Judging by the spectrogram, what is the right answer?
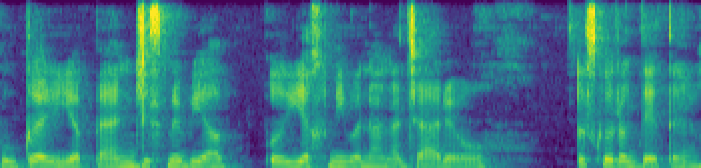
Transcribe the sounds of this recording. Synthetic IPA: kuːkəɾjapɛ̰ːnd͡ʒɪsmẽbʱiaːp̚jɐxnibɐnaːna̰t͡ʃa̰ːɦɾeɦo | ʊskoɾɐk̚ʰd̪eːt̪eɦɛ̃ː

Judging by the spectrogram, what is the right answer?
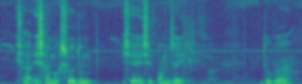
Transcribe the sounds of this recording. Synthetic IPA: isaisamaksuɐdum | isajḛjsipamzaj | duɡɐ

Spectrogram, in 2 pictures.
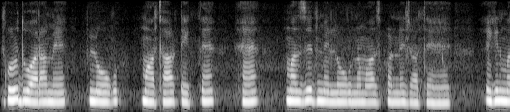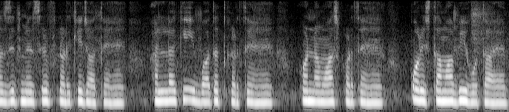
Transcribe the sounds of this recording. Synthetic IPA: ɡʊɾd̪waːɾamẽ | loːɡ | maːt̪ʰaʈeːk̚t̪e | hɛ̃ | mɐzd͡ʒɪd̪mẽloːɡnɐmaːzpɐɽned͡ʒaːt̪eɦɛ̃ː | leːkɪnmɐzd͡ʒɪd̪mẽsɪɾflɐɽked͡ʒaːt̪eɦɛ̃ː | ɐlːaɦkiɪbaːd̪ət̪kɐɾt̪eɦɛ̃ | ɔːɾnɐmaːzpɐɽt̪eɦɛ̃ | ɔːɾɪst̪əmabʱiɦoːt̪aɦɛː

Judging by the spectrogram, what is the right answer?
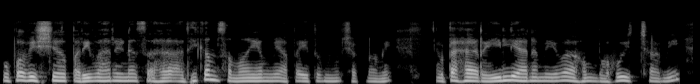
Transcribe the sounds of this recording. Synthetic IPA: upɐʋiʃjɐpɐɾiʋaːɾiɳɐsɐɦɐːd̪ʱikɐmsɐmɐjɐmjɐɐpɐjt̪umʃɐknoːmi | ut̪ɐɦɐ̆ɾɐjiljaːnɐmeːʋɐːɦɐmbɐɦuitːʃʰaːmi

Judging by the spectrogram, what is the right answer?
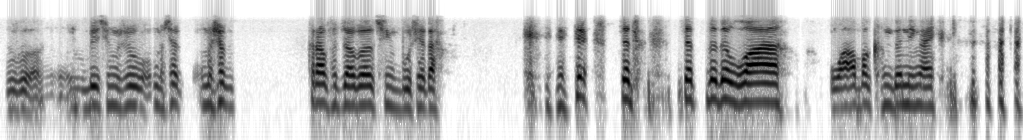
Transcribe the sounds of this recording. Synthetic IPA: duɡɐbisiŋs̬umɐsak̚mɐs̬ak | kʰːɾapʰuzabɐsʰiŋbuseda | t͡ʃɐtt͡ʃɐt̚bɐdɐwa | wabakʰɯŋdɐniŋaj

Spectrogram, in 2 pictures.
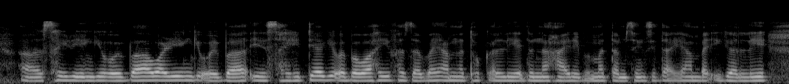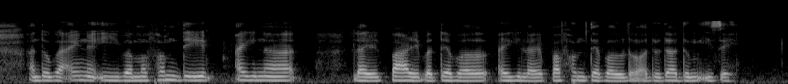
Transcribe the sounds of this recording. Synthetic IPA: sɐjɾeŋɡiojbɐwaɾeŋɡiojbɐʔsaɦitijaɡiojbɐwaɦɐjpʰɐzɐbɐjamnɐtʰokɐlːiɐdunɐɦajɾibɐmɐtɐmsiŋsidɐjambɐʔḭɡɐlːiɐduɡɐʔɐ̰jnɐʔibɐmɐpʰɐmdi | ɐjnɐ | lajɾik̚paɾibɐtebɐlɐjɡilajɾik̚papʰɐmtebɐldɔ̰ɐ̰dudɐːdumḭzɐj

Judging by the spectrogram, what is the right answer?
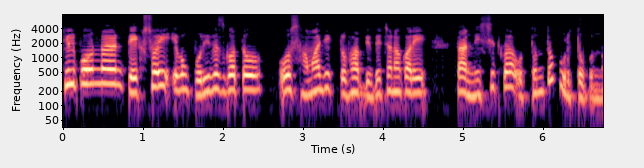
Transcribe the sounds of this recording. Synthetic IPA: ʃilpounːɔjonʈekʃojʔeboŋpoɾibeʃ̬ɡɔt̪o | oʃamad͡ʑik̚pɾobʱabːibet͡ɕonakoɾe | t̪aɾniʃt͡ɕit̪o̥kɔɾaut̪ːont̪oɡuɾut̪ːopuɾno

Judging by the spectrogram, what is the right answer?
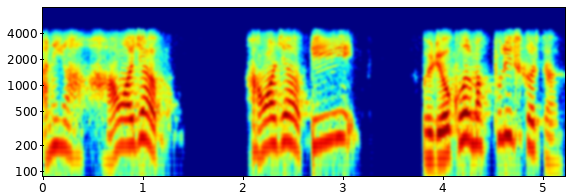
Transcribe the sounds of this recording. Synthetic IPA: añihãw̃ad͡ʑa | hãw̃ad͡ʑapiː | ʋiɽijokolmaɡ̚puliːskəɾt̪a

